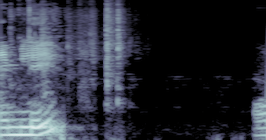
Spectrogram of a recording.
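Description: A few quick computer keyboard keystrokes, short clicks between spoken words.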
